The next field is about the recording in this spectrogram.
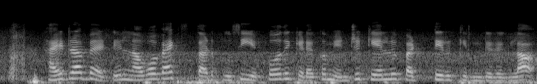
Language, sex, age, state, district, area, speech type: Tamil, female, 30-45, Tamil Nadu, Vellore, urban, read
